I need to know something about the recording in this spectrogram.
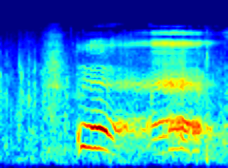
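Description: A newborn baby crying: a wavering wail that begins just under a second in and falls in pitch, followed by further short cries.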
